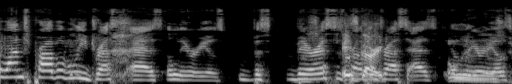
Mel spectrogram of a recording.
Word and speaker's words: Varys: It's Varys. Varys.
